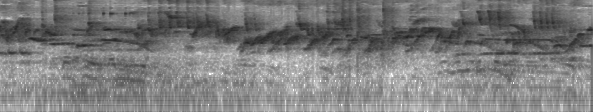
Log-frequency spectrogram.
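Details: White-rumped shama in an Indonesian singing contest, performing for the first time after moulting in new plumage and bowing as it sings. Rich, varied whistled phrases with rising and falling notes and quick chattering trills, overlapping with other birds singing and crowd noise.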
